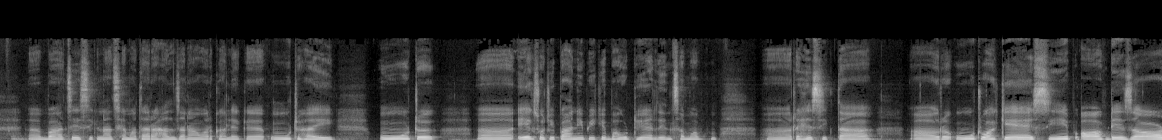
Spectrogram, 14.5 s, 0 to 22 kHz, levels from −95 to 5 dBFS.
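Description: No technical faults can be heard anywhere in the recording.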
